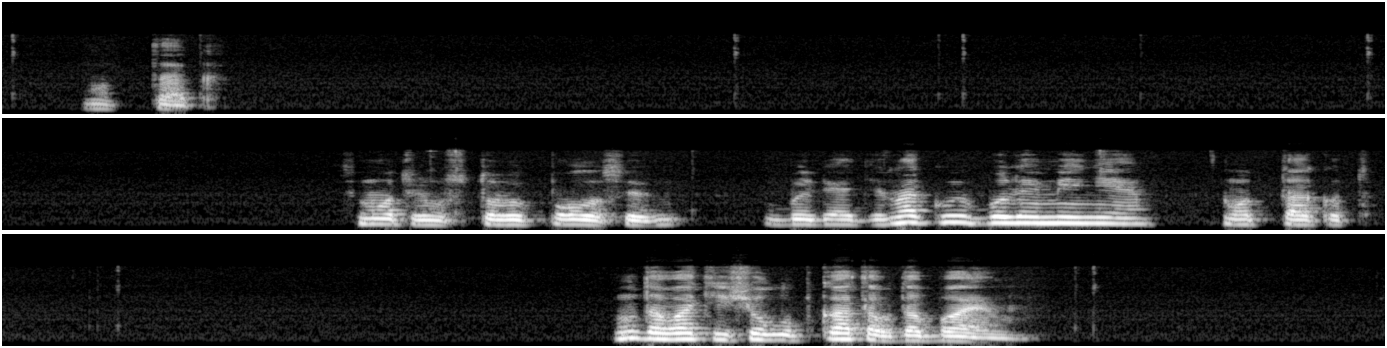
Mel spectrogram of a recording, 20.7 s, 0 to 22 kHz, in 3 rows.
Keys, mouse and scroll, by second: 1.0 click, 4.7 click, 5.6 click, 9.0 click, 10.7 click, 19.2 click.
